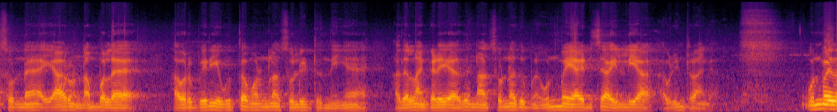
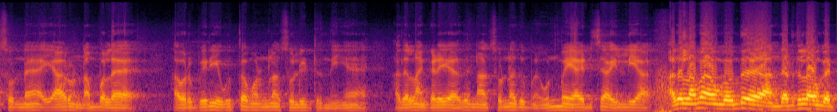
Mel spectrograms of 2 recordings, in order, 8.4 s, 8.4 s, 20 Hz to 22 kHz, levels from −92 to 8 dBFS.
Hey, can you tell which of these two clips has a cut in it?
second; 1 cut; at 6.6 s

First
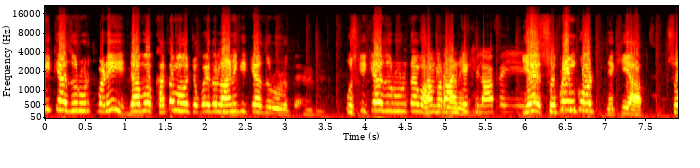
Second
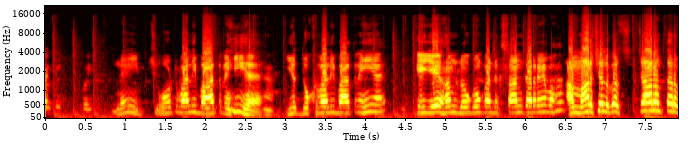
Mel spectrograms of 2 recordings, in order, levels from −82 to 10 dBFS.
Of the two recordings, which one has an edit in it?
second; 1 cut; at 6.4 s

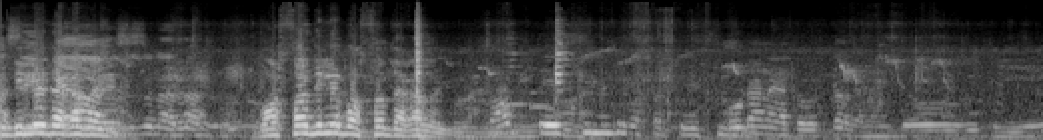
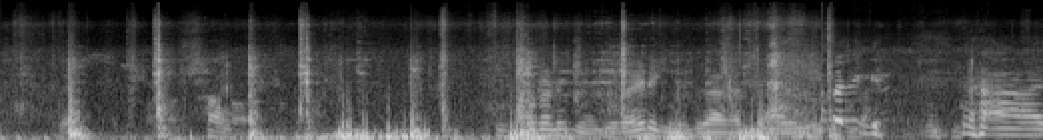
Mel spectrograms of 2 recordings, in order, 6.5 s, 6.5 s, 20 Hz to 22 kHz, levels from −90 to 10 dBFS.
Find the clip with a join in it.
second; 1 cut; at 5.2 s

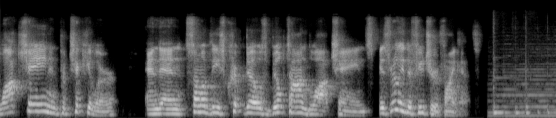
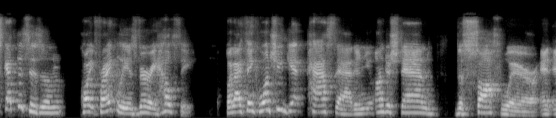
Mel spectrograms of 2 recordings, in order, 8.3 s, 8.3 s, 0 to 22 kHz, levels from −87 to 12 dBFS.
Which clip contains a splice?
first; 1 cut; at 7.2 s

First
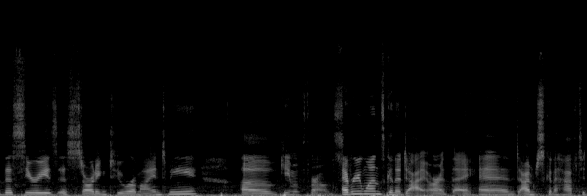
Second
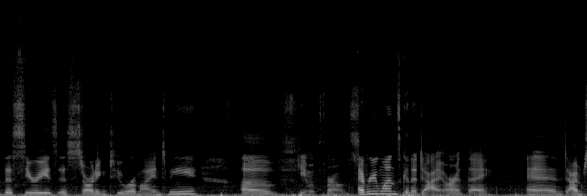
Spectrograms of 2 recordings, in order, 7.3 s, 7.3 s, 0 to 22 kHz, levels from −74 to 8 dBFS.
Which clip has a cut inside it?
first; 2 cuts; at 3.4 s, 5.9 s

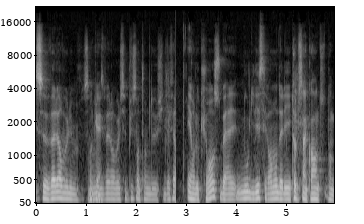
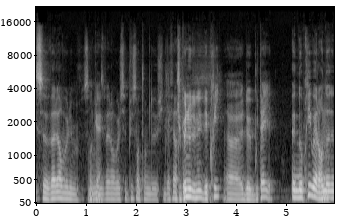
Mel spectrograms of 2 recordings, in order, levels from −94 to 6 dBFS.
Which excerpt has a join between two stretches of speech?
first; 1 cut; at 2.8 s

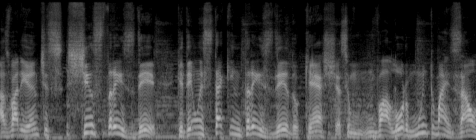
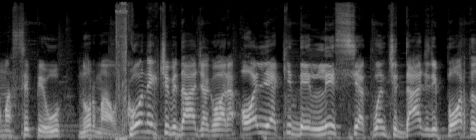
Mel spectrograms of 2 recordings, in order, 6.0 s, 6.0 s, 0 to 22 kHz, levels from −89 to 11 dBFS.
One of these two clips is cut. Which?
second; 1 cut; at 1.5 s

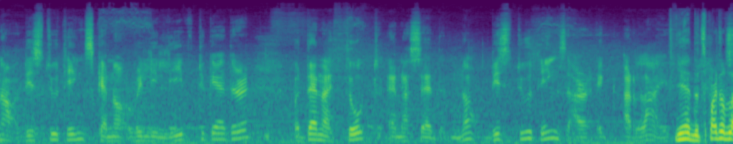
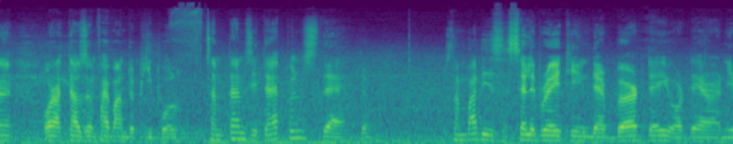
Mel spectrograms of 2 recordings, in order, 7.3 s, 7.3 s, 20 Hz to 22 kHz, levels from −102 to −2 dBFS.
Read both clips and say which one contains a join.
second; 1 cut; at 2.0 s

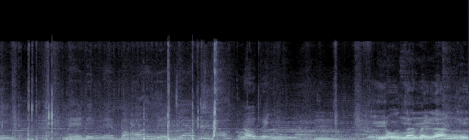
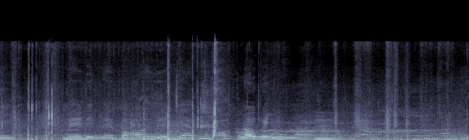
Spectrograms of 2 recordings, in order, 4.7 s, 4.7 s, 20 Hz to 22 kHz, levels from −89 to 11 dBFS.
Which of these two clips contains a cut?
first; 1 cut; at 3.8 s

